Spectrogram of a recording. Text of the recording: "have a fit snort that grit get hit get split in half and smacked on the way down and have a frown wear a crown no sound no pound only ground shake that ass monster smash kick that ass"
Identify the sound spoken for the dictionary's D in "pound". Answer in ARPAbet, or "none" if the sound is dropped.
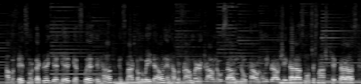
none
